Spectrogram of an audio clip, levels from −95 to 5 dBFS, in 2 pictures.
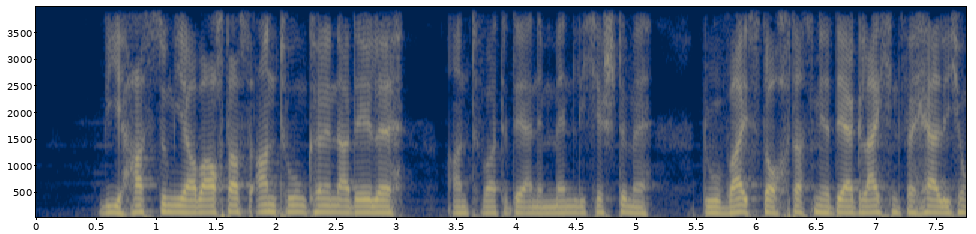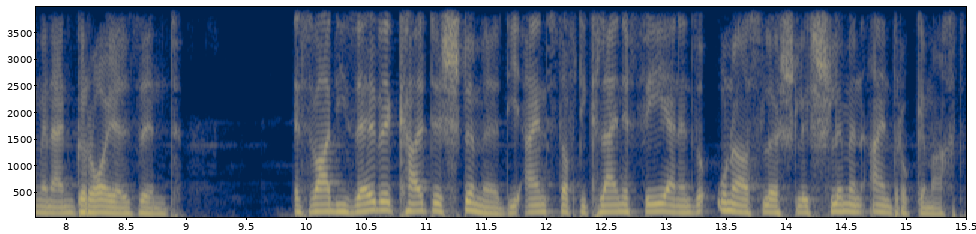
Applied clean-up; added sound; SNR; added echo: none; none; none; none.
